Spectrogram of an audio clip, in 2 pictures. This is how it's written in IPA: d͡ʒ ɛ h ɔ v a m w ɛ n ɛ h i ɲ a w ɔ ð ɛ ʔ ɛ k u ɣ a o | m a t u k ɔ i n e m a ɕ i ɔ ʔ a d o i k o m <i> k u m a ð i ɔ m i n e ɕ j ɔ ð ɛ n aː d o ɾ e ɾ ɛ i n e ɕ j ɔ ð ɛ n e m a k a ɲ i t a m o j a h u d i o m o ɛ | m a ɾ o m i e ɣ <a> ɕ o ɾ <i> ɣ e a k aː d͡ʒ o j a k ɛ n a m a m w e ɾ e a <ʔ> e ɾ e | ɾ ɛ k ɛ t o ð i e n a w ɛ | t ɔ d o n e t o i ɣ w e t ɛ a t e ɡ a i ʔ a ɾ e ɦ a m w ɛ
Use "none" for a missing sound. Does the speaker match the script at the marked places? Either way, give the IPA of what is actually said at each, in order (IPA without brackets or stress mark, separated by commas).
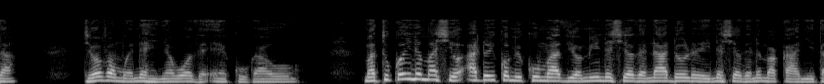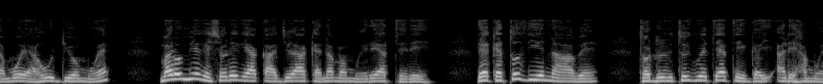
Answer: i, e, e, t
